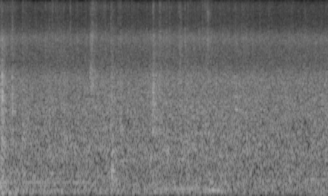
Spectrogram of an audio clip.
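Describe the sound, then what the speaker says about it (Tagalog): Steady heavy rain pours down with a constant rushing hiss, gusty wind blending into the dense wash of noise, no voices. "Lakas ng hangin. Diyan naggagaling ang ulan."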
